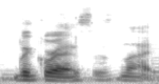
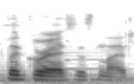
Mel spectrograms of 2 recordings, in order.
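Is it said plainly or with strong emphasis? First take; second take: strong emphasis; plainly. First: It is said with strong, heavy emphasis. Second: It is said plainly, without extra emphasis.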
